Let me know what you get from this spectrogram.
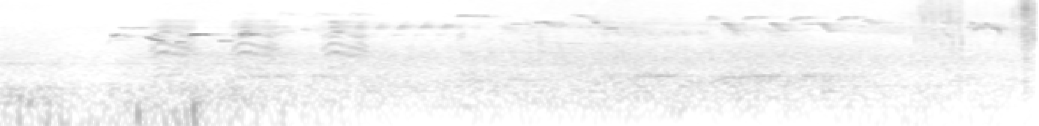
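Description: Songbirds chirping faintly over a low outdoor hiss, a quick run of repeated chirps followed by thinner, higher calls. Near the end comes a short rustle, like a step in dry leaves and twigs.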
